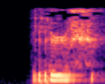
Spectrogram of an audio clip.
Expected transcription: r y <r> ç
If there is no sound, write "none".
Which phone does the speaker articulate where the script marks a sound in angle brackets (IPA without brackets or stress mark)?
none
